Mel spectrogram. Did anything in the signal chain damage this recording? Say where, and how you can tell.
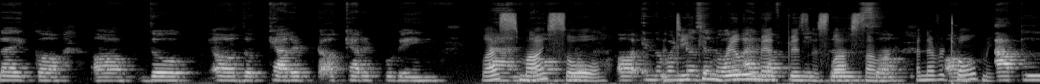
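No, nothing in the chain seems to have damaged this speech; there's no point where any stage leaves a mark you can hear.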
